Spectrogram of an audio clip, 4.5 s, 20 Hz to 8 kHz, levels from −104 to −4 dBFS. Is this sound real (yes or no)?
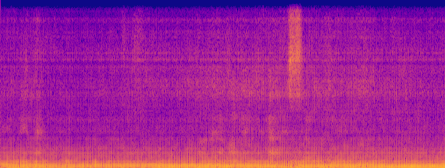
no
